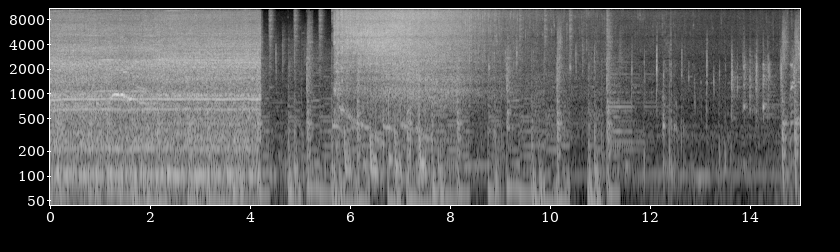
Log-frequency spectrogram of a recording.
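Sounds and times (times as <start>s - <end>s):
paste sizzling in hot oil: 5.6s - 11.3s
oil crackling and spitting: 5.6s - 15.0s.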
